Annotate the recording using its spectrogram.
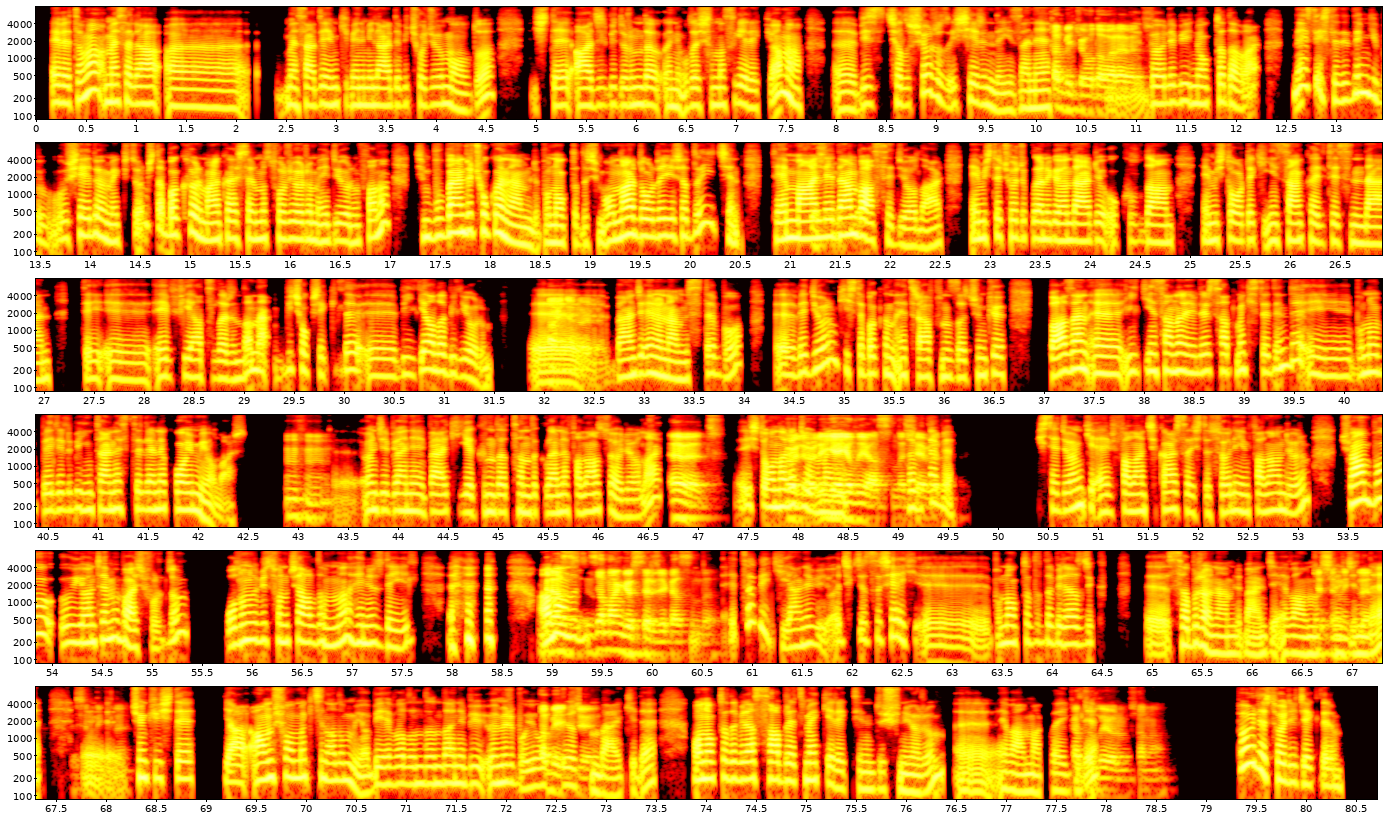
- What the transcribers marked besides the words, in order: tapping; other background noise; chuckle
- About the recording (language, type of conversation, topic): Turkish, podcast, Ev almak mı, kiralamak mı daha mantıklı sizce?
